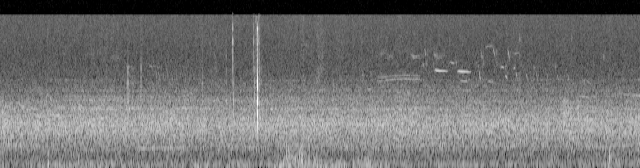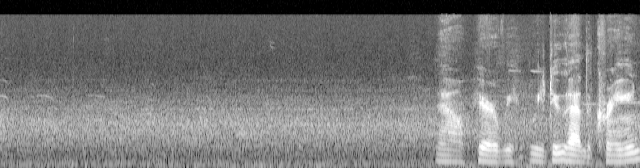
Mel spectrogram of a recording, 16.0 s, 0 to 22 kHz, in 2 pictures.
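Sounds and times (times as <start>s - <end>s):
outdoor background hiss: 0.0s - 16.0s
faint high bird calls: 4.5s - 11.5s.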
